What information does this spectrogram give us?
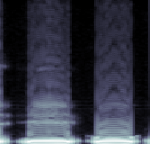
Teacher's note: अर्ध संवृत स्वर जिन स्वरों के उच्चारण में मुख द्वार आधा बंद रहता है उसको अर्ध संवृत स्वर कहते हैं।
